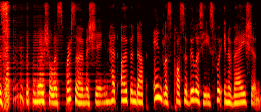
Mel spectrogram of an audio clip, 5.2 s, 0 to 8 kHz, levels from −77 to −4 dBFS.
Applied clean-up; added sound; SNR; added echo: neural mask model RNNoise.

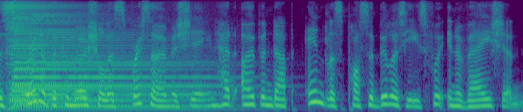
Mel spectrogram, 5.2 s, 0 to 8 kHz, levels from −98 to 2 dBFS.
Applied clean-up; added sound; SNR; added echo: none; Acoustic guitar / Strum; 3 dB; none.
